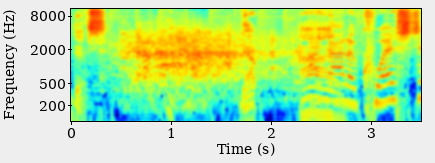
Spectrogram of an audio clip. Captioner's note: laughing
